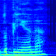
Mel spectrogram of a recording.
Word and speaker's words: Ljubljana: So that's how it's spelled, Ljubljana, but you pronounce it Ljubljana.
